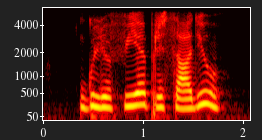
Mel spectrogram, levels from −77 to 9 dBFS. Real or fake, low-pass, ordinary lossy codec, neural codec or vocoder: fake; 5.4 kHz; none; vocoder, 24 kHz, 100 mel bands, Vocos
